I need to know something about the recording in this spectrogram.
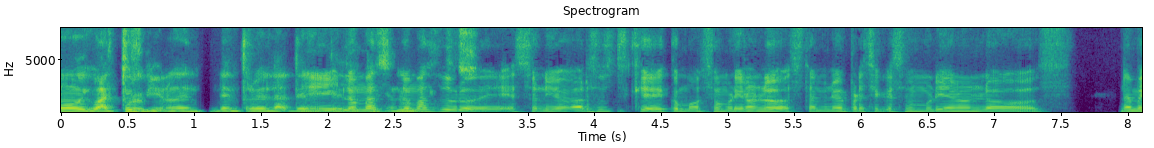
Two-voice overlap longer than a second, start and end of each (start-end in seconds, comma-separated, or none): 1.8-3.2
